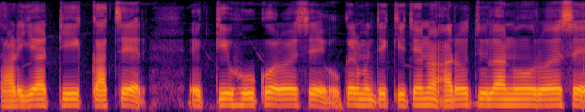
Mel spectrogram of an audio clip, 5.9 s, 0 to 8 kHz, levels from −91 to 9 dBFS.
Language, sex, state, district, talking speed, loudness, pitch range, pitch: Bengali, male, Assam, Hailakandi, 125 wpm, -16 LUFS, 120-125 Hz, 120 Hz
